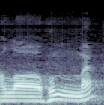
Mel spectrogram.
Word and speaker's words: Allahumma: empat yang pertama adalah Allah wajib dibaca panjang Kemudian yang kedua adalah Allahumma Allahumma hanya tidak boleh dibaca panjang wajib dibaca pendek kemudian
